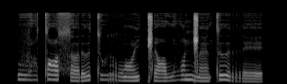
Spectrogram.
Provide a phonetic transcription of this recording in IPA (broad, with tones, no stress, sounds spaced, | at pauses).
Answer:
v ṳ˦ tˤ o˦ s ʌ˨ ɾ ɯ˦ t ṳ˦ r lˠ õ˨˦ j ǁ e˨ ðˤ o̤˦ j ŋ͡ǁ ɛ̃˨ t ɯ˦˨ r e˨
